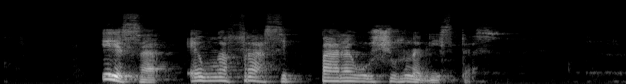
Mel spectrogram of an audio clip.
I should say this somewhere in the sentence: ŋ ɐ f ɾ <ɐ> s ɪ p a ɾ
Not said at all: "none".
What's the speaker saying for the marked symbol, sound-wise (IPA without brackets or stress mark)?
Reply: a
